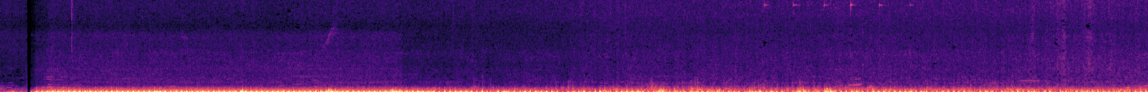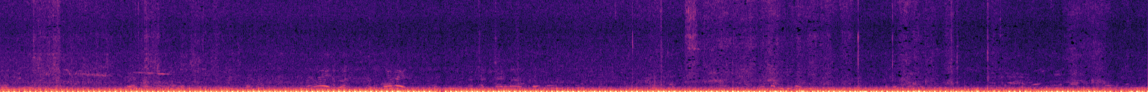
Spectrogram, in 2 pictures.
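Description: A steady low engine drone, with faint voices in the background.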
